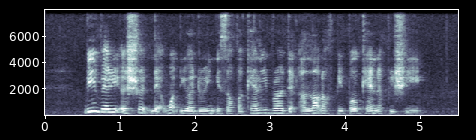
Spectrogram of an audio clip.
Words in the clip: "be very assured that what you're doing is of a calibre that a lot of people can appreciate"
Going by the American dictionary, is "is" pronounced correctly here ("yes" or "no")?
no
